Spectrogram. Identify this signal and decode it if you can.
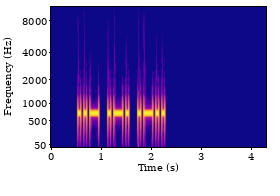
Morse code, heard as a keyed tone, about 20 wpm, 700 Hz. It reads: URL
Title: USA Call Sign Postfixes - 3 Letters 20wpm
